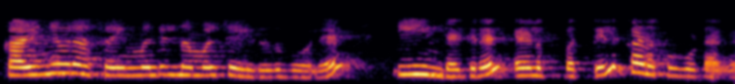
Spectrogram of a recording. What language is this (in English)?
Malayalam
